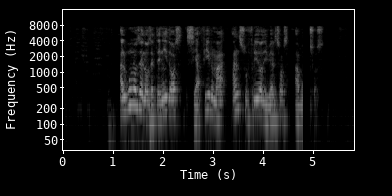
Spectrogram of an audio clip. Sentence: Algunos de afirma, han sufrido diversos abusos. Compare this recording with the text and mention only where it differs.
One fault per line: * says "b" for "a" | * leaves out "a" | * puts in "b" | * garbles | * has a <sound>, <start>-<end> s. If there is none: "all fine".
* puts in "los detenidos se"
* has a dropout, 4.8-4.9 s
